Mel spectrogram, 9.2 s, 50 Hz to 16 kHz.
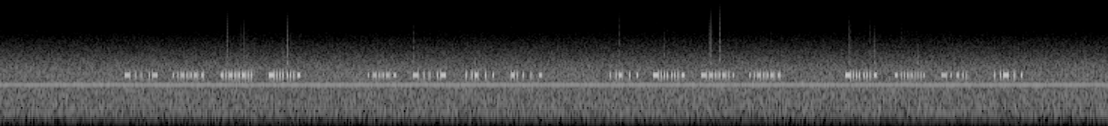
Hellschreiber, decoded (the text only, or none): M32D 9MYV YDE3 DQKT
